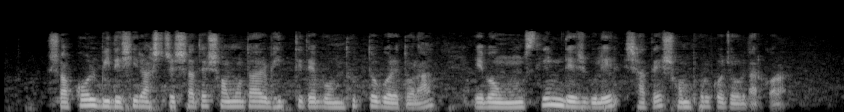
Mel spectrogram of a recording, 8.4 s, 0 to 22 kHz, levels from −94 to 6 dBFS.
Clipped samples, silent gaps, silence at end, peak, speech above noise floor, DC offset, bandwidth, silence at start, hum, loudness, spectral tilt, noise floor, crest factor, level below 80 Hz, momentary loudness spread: under 0.1%; none; 0.6 s; -12 dBFS; 37 dB; under 0.1%; 8.2 kHz; 0.5 s; none; -29 LUFS; -5 dB/octave; -65 dBFS; 18 dB; -62 dBFS; 10 LU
